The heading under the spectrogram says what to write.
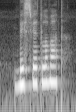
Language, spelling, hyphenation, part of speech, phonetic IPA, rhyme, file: Czech, vysvětlovat, vy‧svět‧lo‧vat, verb, [ˈvɪsvjɛtlovat], -ovat, Cs-vysvětlovat.ogg
- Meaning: to explain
